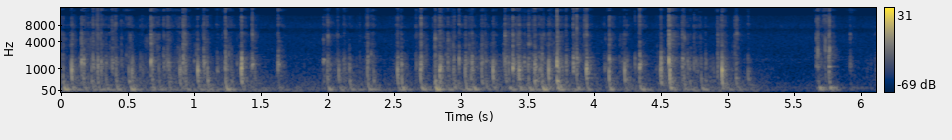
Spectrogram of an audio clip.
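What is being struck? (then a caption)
Mechanical keyboard with plastic keycaps. Fingertips type steadily on a mechanical keyboard fitted with plastic cat-shaped keycaps, producing a rapid run of short, clicky keystrokes with a low thock and brief bright clatter. The typing pauses briefly near two seconds, trails off just before five and a half seconds, then resumes with a final short burst.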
